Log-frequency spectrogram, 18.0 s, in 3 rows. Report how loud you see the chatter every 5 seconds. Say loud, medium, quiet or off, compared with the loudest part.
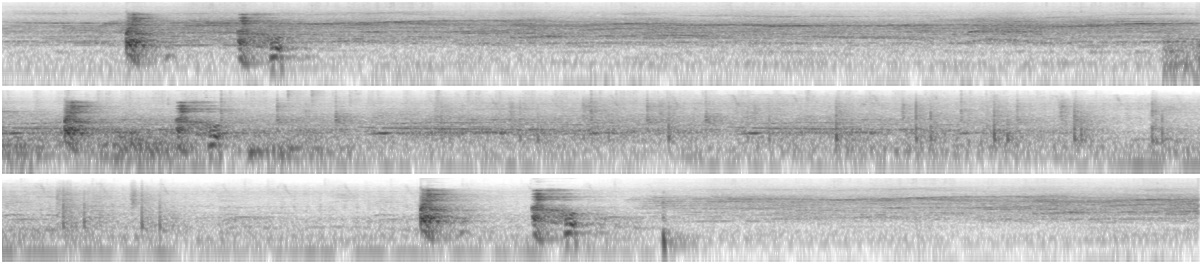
loud, loud, medium, medium.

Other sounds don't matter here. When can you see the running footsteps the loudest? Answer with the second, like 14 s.
10 s.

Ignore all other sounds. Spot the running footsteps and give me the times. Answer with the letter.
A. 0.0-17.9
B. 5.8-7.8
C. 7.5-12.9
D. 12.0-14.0
C.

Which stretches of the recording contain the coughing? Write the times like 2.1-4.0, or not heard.
0.6-1.4, 6.3-7.2, 14.1-15.3.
